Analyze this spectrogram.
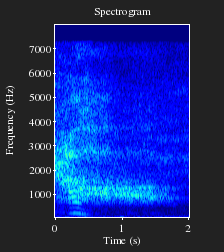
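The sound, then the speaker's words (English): A single soft, breathy exhale like a sigh during yoga breathing practice, with a brief voiced onset that trails off into airy breath noise, heard alone. “Breath out. Inhale. Exhale. Breath in. Breath out.”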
